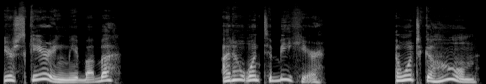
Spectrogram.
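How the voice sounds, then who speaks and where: A man voicing a frightened, trusting seven-year-old girl with a tiny, high voice in an audiobook. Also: sing-song, moderate pace, dark tone, husky, no echo, studio quality, heavily acted. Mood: pleading.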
